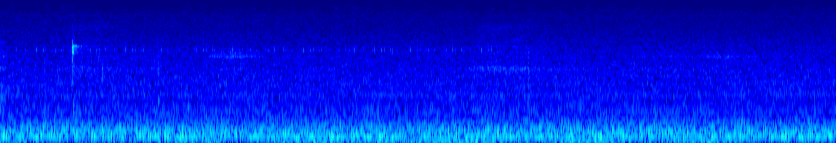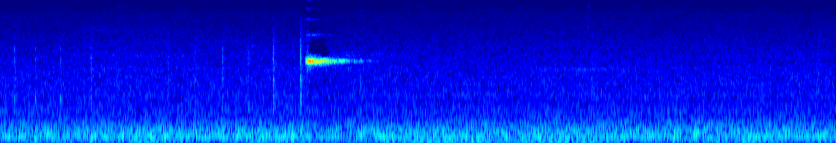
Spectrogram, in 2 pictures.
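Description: Steady low mechanical hum, like a kitchen appliance running, with one brief high-pitched squeak about eight and a half seconds in.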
